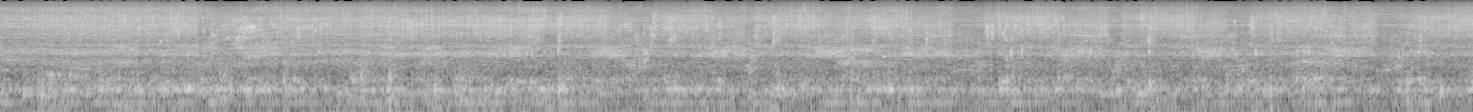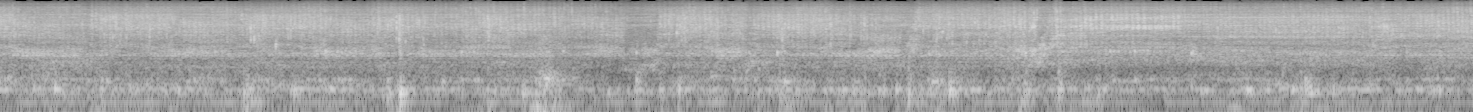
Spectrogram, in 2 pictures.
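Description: Kitchen faucet running into a stainless steel sink while a coiled drain-cleaning cable is rinsed under it. A steady water hiss, with a few knocks about two-thirds of the way through.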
